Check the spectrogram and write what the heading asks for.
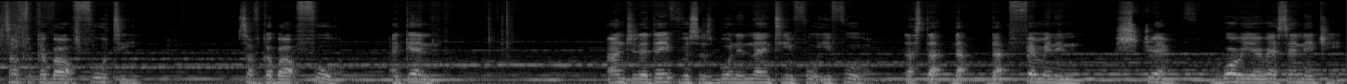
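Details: Speaker describes own stammer, attributed to past traumas; stuttering.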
